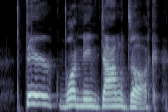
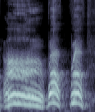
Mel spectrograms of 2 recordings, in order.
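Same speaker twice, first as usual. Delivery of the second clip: dog growl and bark; 4 semitones higher, slower than usual. A narrator's reading. The dog Camel Toe growling at the visitors, barking. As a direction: growl then high imitated barks.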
